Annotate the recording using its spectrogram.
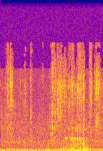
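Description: Near silence: room tone, with faint small rustles of cotton yarn being worked on a crochet hook in the second half.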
